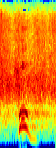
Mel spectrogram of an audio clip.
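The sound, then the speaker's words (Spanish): An audience claps in a steady, dense wash of applause, and a short, gliding voice rises briefly above the clapping partway through. “Si lo quieres, dar un aplauso fuerte, Señor.”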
